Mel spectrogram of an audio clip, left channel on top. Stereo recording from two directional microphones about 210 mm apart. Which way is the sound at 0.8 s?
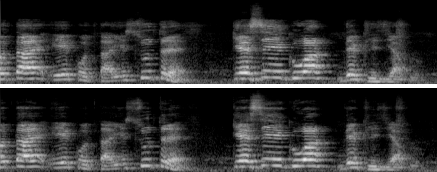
Centre (ahead or behind).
